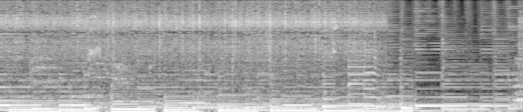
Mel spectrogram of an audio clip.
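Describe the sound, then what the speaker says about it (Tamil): A gram flour dosa fries in oil on a pan, giving off a steady hiss and sizzle under loud background music that plays continuously. "இன்னும் கொஞ்சம் எண்ணெய் ஊற்றிக்கலாம்"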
